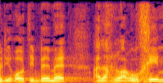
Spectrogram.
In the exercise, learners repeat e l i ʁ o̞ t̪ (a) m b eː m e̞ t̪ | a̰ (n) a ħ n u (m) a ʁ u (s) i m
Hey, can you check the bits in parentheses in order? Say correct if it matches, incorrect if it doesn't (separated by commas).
incorrect, correct, incorrect, incorrect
